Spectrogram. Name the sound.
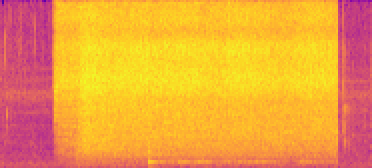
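stirring turkey pan juices to make gravy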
